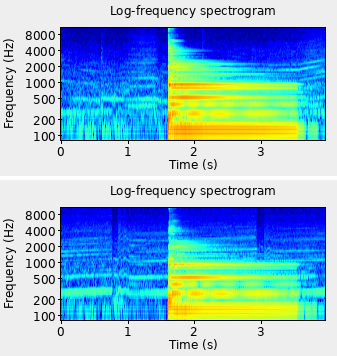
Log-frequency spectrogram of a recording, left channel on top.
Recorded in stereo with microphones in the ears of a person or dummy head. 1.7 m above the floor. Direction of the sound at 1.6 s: 60° left (ahead or behind).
